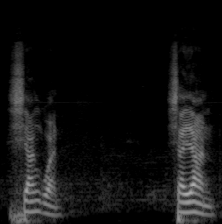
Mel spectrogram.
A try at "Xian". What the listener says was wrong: Actually, Xian. The G is silent.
